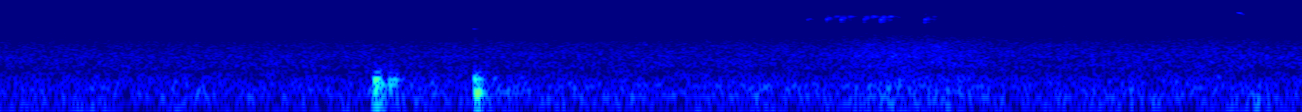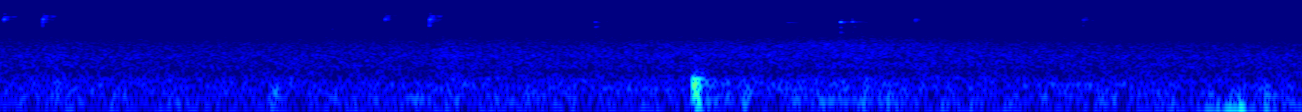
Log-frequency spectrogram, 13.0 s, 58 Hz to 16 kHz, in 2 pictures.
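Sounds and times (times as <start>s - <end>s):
faint high-pitched chirps: 4.0s - 4.8s, 6.2s - 7.6s, 9.4s - 12.1s.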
